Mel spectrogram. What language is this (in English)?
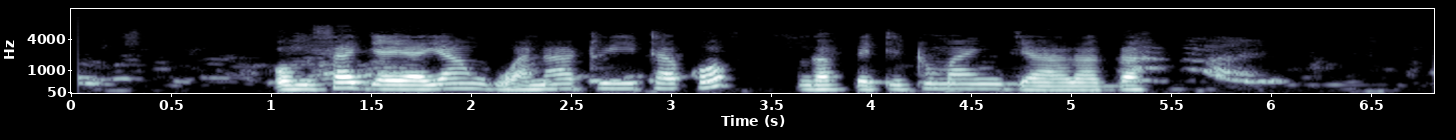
Ganda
